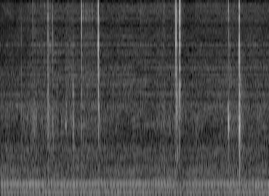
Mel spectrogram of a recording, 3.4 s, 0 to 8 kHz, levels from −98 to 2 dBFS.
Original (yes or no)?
no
